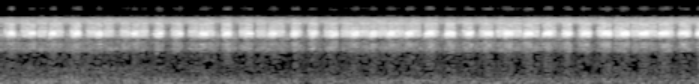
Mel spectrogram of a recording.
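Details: In the south of France, Provence, cicadas sing in summer: a sustained high-pitched rasping drone beating in fast, slightly uneven pulses, steady in loudness from start to end.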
